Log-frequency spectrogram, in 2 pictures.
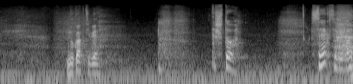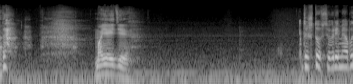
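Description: A young man speaks in a calm voice nearby.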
